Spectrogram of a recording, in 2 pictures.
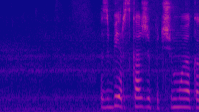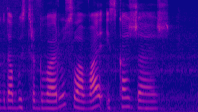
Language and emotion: Russian, neutral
